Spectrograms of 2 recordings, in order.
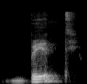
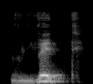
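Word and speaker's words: ב: Desta forma, eu pronuncio bet quando tem um dages, vet quando está sem o dagês.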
